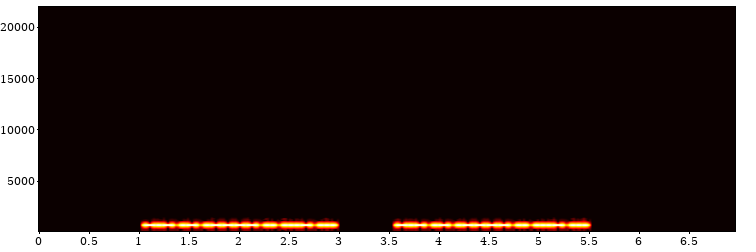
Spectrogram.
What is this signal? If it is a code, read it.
Morse code, heard as a keyed tone, about 40 wpm, 700 Hz. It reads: KA1IVS KA1IVS
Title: USA Call Signs - 6 Characters - Repeated 2x - 40wpm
